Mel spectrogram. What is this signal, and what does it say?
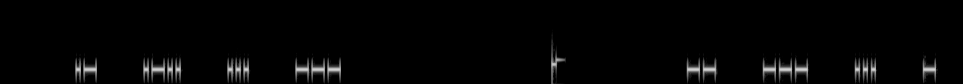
Morse code, heard as a keyed tone, about 31 wpm, spaced as for 14 wpm, 700 Hz. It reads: ALSO MOST
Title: 4x Character Spacing - Top 200 Words - 30wpm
